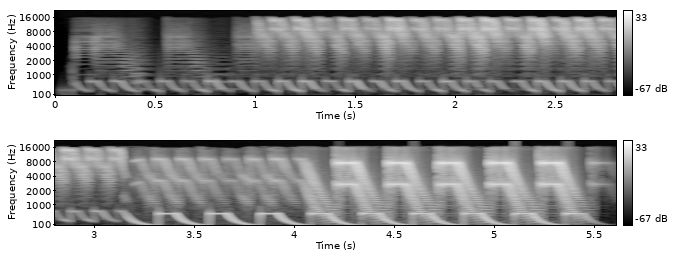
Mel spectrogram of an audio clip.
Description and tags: Alien Message Received
When I was alone in my room late at night I received this message on my laptop...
